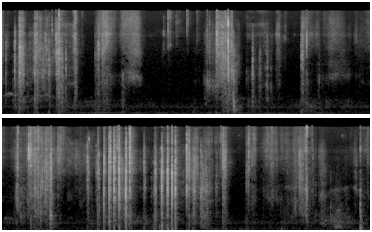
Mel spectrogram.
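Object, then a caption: Paperback book with paper pages. Fingertips turn and flip the thin printed paper pages of an open paperback book lying on a wooden table. Each turn gives a quick, bright papery swish and crinkle, some faint and some sharp, in an uneven series with short quiet gaps and almost no low end.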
